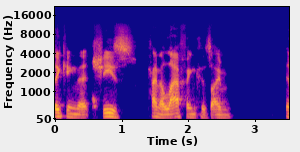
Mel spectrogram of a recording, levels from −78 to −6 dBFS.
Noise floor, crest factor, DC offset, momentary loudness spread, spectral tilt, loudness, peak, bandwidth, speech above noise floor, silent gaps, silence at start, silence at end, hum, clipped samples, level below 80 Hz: -84 dBFS; 20 dB; under 0.1%; 9 LU; -4 dB/octave; -21 LUFS; -2 dBFS; 12 kHz; 62 dB; none; 0 s; 0 s; none; under 0.1%; -52 dBFS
